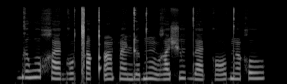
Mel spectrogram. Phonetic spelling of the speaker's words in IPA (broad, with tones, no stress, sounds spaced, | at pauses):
ɡ ə˦ w u˦ χ æ˧ ɡ ɔ˧ ǀ æ˧ qʼ æ̃˧ p æ̃˧ ɖ ə˨˦ d̪ ũ˦˨ ʁ æ˦ ʃ ʉ˦ d̪ æ˨ k ɔ˨˦ d̪ ə̃˧ χ u˦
